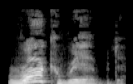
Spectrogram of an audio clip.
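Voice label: "rock-ribbed", British English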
